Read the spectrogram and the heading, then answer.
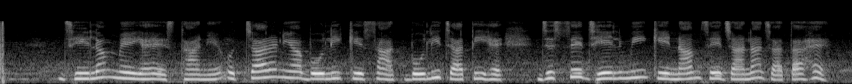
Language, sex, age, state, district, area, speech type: Hindi, female, 18-30, Madhya Pradesh, Narsinghpur, rural, read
